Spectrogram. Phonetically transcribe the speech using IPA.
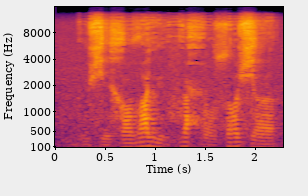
b u˩ ɕ e˩ x ɵ˧ ðˤ ɐ˥ lʲ ɨ˩ f ɨ˥ ħ u˩ sˤ ʉ˥ ɕ ɐ˧

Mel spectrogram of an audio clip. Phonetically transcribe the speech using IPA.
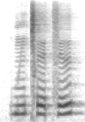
b ĩ ǀ e t͡s ɪ

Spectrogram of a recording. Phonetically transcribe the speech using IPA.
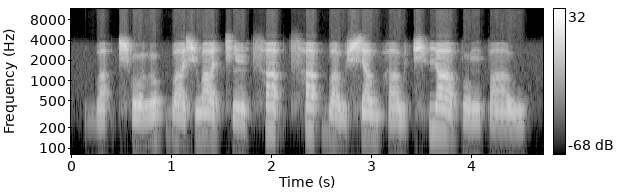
b a˨ ʔ t͡ɕʰ o˧ l o˦ p̚ b a˧ ɕ w a˥˧ t͡ɕ ẽ˨˩ t͡sʰ a˦ ʔ t͡sʰ a˦ ʔ b a˧ w ɕ a˥˧ w h a˧ w t͡ɕʰ j a˥˧ p o˧ ŋ p a˧ w

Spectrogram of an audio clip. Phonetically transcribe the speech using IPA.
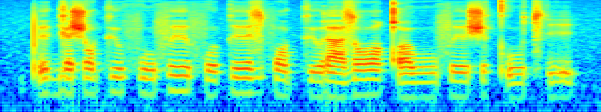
pʼ ɪ ɡʲ a ʃ ɔ kʲ u f u f ɪː f ʊ k ɪː z f ɔ kʲ ʊ ɾ a z ɔː qʼ uː f ɪː ʃ ɪ kʼ u t͡sʼ i

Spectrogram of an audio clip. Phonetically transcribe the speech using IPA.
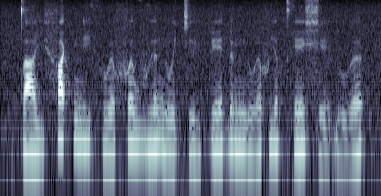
t̪ aː˨˩ j f a˦˥ k̚ n i˧ h u˨˩ ə̯ f ə˧ w v ɨ˧˥ ə̯ n u˨˩ ə̯ c ɨ˨˩˦ j ɓ e˧˥ ɗ ə˧ ŋ n u˨˩˦ ə̯ f i˧ ə̯ t̪ʰ e˧˥ x e˨˩˨ ɗ u˨˩˦ ə̯

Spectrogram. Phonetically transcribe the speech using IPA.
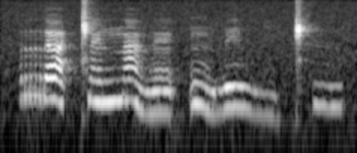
r a˥˧ ǁ ɛ̃˥ n ã˥˧ ð ɛ̃˧ ʔ ũ˥˧ ð e˥ β i˧˩ ǁʰ ɨ˥

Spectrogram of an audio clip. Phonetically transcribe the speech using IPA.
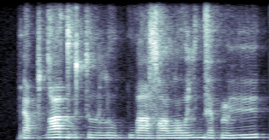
ɾ æ p dˤ y d̪ u t ɯ l u p w e zˤ ɯ lˠ u lʲ d̪ æ p ɭ y

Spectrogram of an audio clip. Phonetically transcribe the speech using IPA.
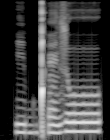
i b ǃʼ ɛ̃ z o

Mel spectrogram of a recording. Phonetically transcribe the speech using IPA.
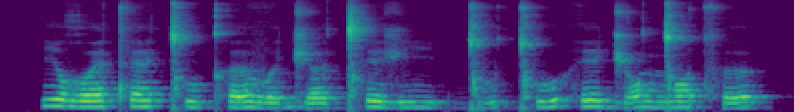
i˦˨ ʁʷ ɛ˧˥ tʰ ɛ˧˥ ǀʰ u˩˥ kʰ ɜ˩˧˩ v ə˩˥ d͡ʒ ɜ˩˥ ǀʰ e˦˨ ʒ i˦˨ | ɡ͡ǀ u˩˥ ǀʰ u˩˧˩ h e˦˨ d͡ʒ ɔ˩˧˩ ŋ͡ǀ ɔ˧˥ t͡sʰ ə˩˧˩

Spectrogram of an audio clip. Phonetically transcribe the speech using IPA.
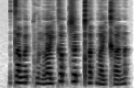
t̪ ɐ˧ w ɵ˧ t̚ kʷ ɐ˨˩ n l ɐ˨ j k ɐ˥ p̚ t͡s ɵ˥ t̚ pʰ ɐ˧ k̚ w ɐ˨˩ j kʰ ɐ˨˧ n

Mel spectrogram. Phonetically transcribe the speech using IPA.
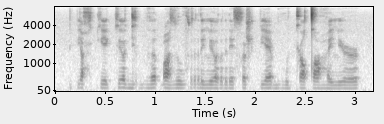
pʲ ɑ ħ kʲ æ kʲ ɔ ɡʲ ʌ bʱ ə ɓ ɑ z u v r ə lʲ ɔ r ɪ s ʌ ʂ pʲ æ bʱ u kʲ ə tˤ ə˞ ɦ ɛ lʲ ə˞

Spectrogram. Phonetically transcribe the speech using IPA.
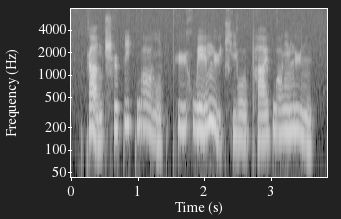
k a̰˨˩ n ʈ͡ʂʰ ɻ̩˦ p i˥˧ k w ɑ˥˩ ŋ | pʰ y˧˥ x w e˧˥ ɪ̯ n̪ y̰˨˩ t͡ɕʰ j o˧˥ ʊ̯ pʰ a˧˥ ɪ̯ p w ɑ˥ ŋ n̪ y˥˩ n

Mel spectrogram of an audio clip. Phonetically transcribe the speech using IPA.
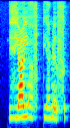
vʲ ɑ j a̤ f pʲ a̤ ɳ ɪ f

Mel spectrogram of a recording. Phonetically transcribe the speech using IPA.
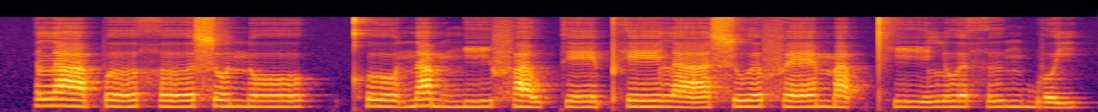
l aː˧˩ p ɤː˩˧ h ɤː˩˧ s o˧ n oː˧ | kʰ oː˧˩ n a˥˨ m ŋ iː˩˧ f a˧˩ w k eː˩ pʰ eː˧ l aː˩˧ s u˧˥ ə̯ f ɛː˧˥ m a˧ p̚ t̪ʰ iː˧ l u˧ ə̯ h ɯː˧˥ ŋ b o˧ j

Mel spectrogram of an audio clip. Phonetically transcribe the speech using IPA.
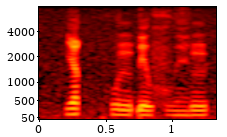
i q kʷʰ e n ɗ e xʷ ɛ̤ n

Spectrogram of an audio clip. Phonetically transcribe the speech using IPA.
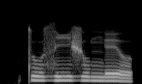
t u z i ʒ u ŋ e ʊ̯

